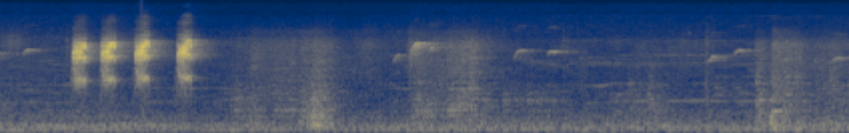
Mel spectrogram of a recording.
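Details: Plain prinia by a rice field, responding to a played recording of a wild bird's call: four loud, harsh buzzy notes in quick succession, then scattered fainter chips and thin high whistles.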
